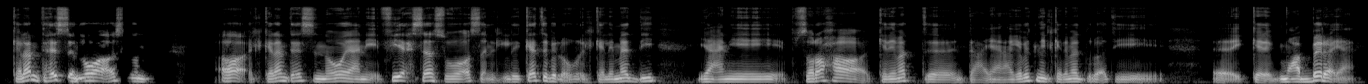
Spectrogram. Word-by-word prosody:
كلام 200 -2 +3
تحس 170 +7 +2
إن - - +4
هو 170 -1 +5
أصلًا 145 -7 0 0.7
آه، - - +2
الكلام 155 +7 -1
تحس 160 0 -2
إنه 125 0 +2
هو 150 +2 +2
يعني 120 -4 0
في 180 +1 +3
إحساس، 170 -4 0
هو 125 0 0
أصلًا 145 +6 -3
اللي 125 0 -3
كاتب 170 0 +1
الأغ 120 -4 -1
الكلمات 125 +7 0
دي 150 +5 -1 0.4
يعني 120 0 +1
بصراحة 150 -1 +1
كلمات، 150 +7 -2
أنت 110 -3 -4
يعني 110 +2 -6
عجبِتني 150 +7 +1
الكلمات 130 0 0
دلوقتي، 115 -1 -4 0.6
آآ - - -1
ك - - 0
معبِّرة 130 +7 +4
يعني. 95 - -7
130 Hz, 140 wpm, -23 LUFS, 120-160 Hz, 0.7 s, هو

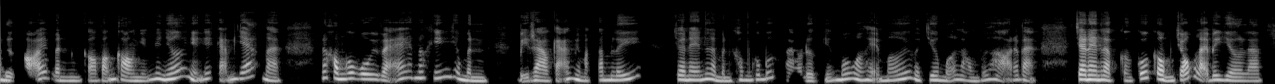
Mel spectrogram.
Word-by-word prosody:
được 190 -2 +2
khỏi, 275 - +1
mình 170 -2 -3
còn 170 - -4
vẫn 235 - +1
còn 185 -7 +1
những 165 +7 -2
cái 255 - +4
nhớ 255 +9 +4
những 235 - +1
cái 255 +3 -4
cảm 225 - -3
giác 280 +4 -3
mà 175 -8 0 0.4
nó 300 - -3
không 270 -5 +5
có 270 - +2
vui 240 -2 +2
vẻ, 250 +9 -3
nó 295 - 0
khiến 305 +5 -5
cho 270 - -2
mình 165 -5 +2 0.3
bị - - -6
rào 175 -1 +1
cản 260 +9 -3
về 225 - +5
mặt 170 -3 -4
tâm 200 0 0
lý, 225 - +1 0.3
cho 215 -1 +1
nên 205 +1 +3
á 245 - +4
là 235 - +2
mình 165 -3 -1
không 195 +1 -2
có 225 - -4
bước 280 +8 -5
vào 170 -2 -14
được 165 -2 -4
những 200 +4 -1
mối 235 +3 +3
quan 235 -6 +1
hệ 205 - -1
mới 215 +11 0
và 210 - +1
chưa 205 -1 0
mở 185 +1 -3
lòng 195 -8 -4
với 195 +7 -4
họ 230 -1 -3
đó 210 - -4
bạn. 195 - -3 0.4
Cho 230 - +7
nên 220 -1 +7
là 195 -3 +4
còn 170 -1 -9
cuối 270 +9 +2
cùng 220 -9 +5
chốt - - +2
lại - - +1
bây 205 +1 +2
giờ 180 -3 0
là 165 -1 -5
210 Hz, 300 wpm, -21 LUFS, 180-245 Hz, 0.4 s, Cho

